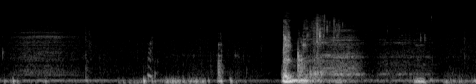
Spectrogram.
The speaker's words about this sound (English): And there goes my dinner. Back into the sink.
